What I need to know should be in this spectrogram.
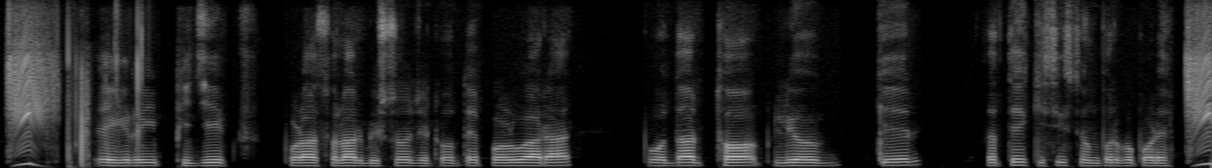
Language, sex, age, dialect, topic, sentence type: Bengali, male, 31-35, Jharkhandi, agriculture, statement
